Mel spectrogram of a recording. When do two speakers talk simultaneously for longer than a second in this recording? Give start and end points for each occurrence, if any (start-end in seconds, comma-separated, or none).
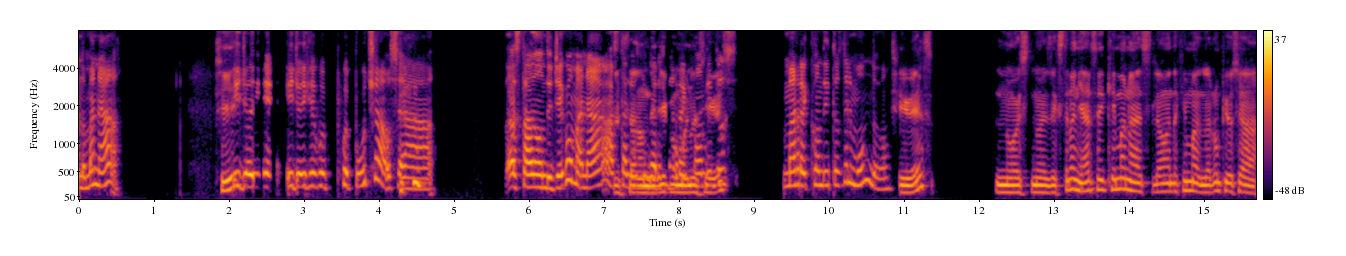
7.1-8.7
